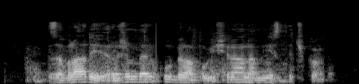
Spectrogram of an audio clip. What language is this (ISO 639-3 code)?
ces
